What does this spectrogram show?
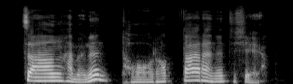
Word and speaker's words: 脏: 짱 하면은 더럽다라는 뜻이에요. 발음은 짱 이렇게 발음합니다.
